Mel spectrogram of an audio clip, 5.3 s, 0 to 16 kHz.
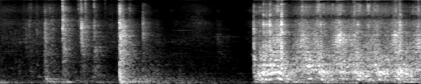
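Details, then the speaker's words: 1955 Chevy 3100 truck, long unrun, foot-switch starter: engine grinds over at a slow, uneven beat for a couple of seconds with no firing. Cranks, won't start; owner suspects the points need cleaning. "Oh my goodness, it turns over. Reckon it's got any fire?"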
